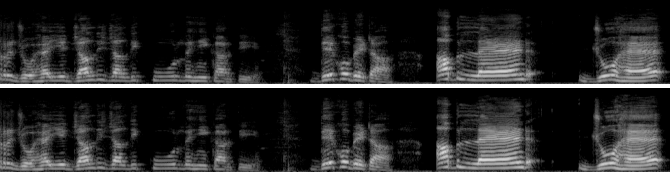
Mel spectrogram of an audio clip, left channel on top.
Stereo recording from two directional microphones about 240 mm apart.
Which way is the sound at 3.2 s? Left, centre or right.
Right.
